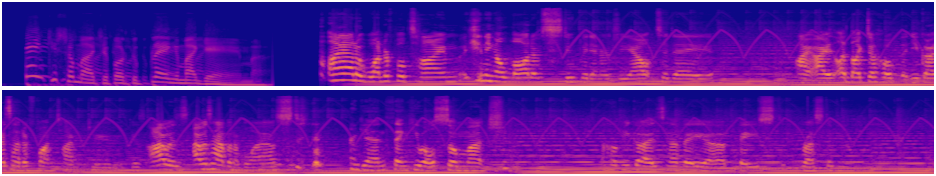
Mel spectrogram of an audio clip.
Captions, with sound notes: "Thank you so much for to playing-a my game!" I had a wonderful time getting a lot of stupid energy out today. I'd like to hope that you guys had a fun time too, because I was- I was having a blast. [laughs] Again, thank you all so much. I hope you guys have a, uh, based rest of your week,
